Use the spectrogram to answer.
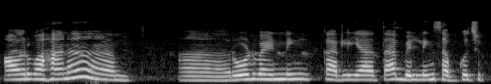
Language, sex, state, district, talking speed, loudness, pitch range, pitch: Hindi, female, Bihar, West Champaran, 145 wpm, -16 LUFS, 215-240 Hz, 225 Hz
